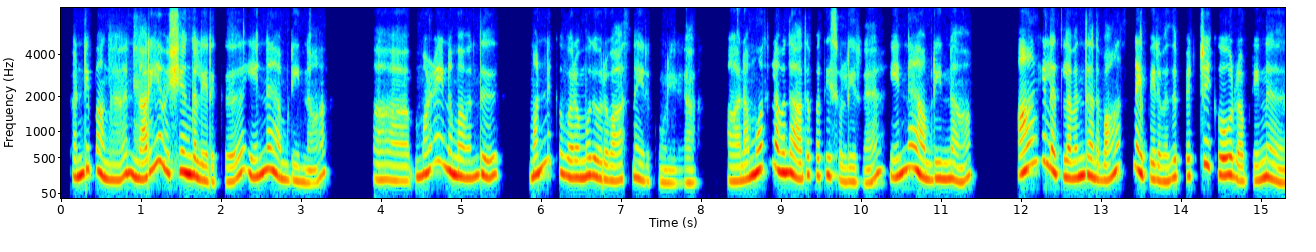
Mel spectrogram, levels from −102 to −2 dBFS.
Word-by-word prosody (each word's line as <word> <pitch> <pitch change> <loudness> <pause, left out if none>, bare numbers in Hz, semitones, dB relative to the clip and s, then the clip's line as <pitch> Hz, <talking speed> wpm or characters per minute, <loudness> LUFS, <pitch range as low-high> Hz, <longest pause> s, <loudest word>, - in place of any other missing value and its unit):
கண்டிப்பாங்க. 265 -4 +2 0.3
நெறைய 310 - +1
விஷயங்கள் 270 -6 +5
இருக்கு. 175 0 -9 0.3
என்ன 280 +5 +3 0.2
அப்பிடின்னா, 185 -6 -5 0.8
ஆ - - -7 0.6
மழை 335 +11 -1
நம்ம 265 -4 +6
வந்து 245 +2 0 0.6
மண்ணுக்கு 335 - -2
வரம்போது 225 +2 +2
ஒரு 200 - -3
வாசனை 210 +4 -5
இருக்கும் 175 -2 -12
இல்லேங்களா! 160 +1 -10 0.5
அ 180 - -5
நான் 225 +6 +4
முதல்ல 340 +1 +1
வந்து 285 -1 +7
அத 215 +5 -3
பத்தி 250 +1 -2
சொல்லிர்றேன். 175 - -6 0.2
என்ன 295 +6 +2 0.2
அப்பிடின்னா 210 -1 -1 0.9
ஆங்கிலத்தில 350 - 0
வந்து 250 +2 +4
அந்த 210 -3 -2
வாசனை 315 +3 -1
பேரு 205 -3 -3
வந்து 225 +6 -2
பெற்றிகோர் 255 - +1
அப்பிடின்னு 200 +4 -2
235 Hz, 130 wpm, -25 LUFS, 195-285 Hz, 0.9 s, வந்து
